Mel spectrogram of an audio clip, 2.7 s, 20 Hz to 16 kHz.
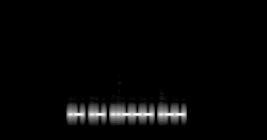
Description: Morse code, heard as a keyed tone, about 46 wpm, 700 Hz. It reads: AA2W
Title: USA Call Signs - 4 Characters - 3x Character Spacing - 45wpm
